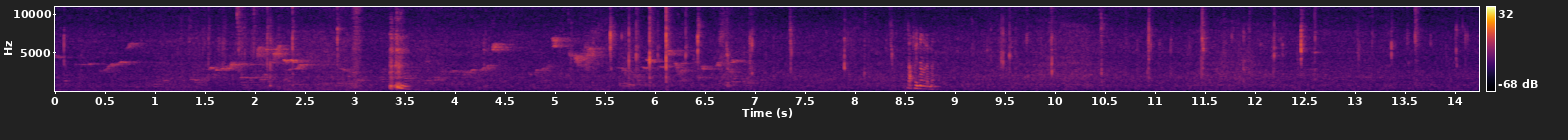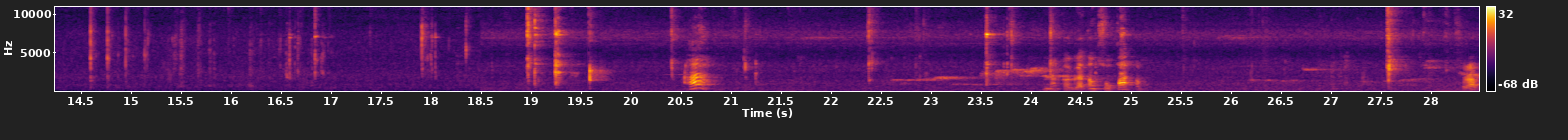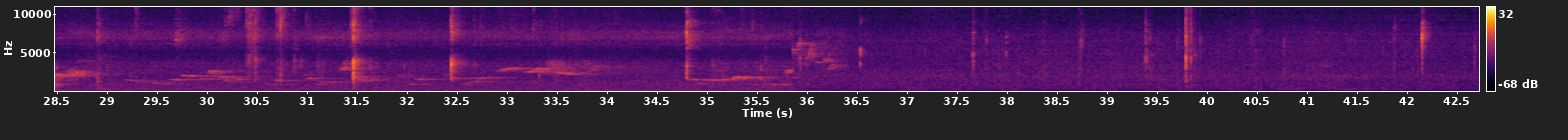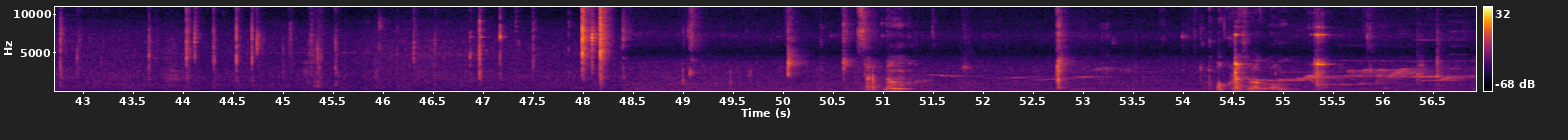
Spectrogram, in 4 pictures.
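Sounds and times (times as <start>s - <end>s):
small birds chirping: 0.0s - 10.2s, 17.9s - 43.2s, 48.5s - 56.9s
chewing: 9.4s - 19.7s
low hum: 18.5s - 35.9s, 48.4s - 56.9s.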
